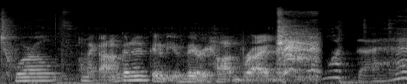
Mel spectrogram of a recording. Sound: laughs

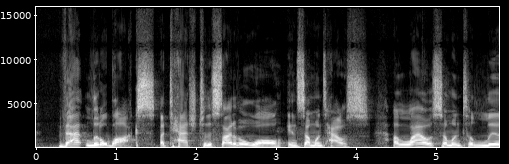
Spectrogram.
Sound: none

